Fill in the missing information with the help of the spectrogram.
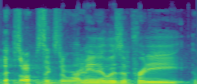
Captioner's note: laughs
